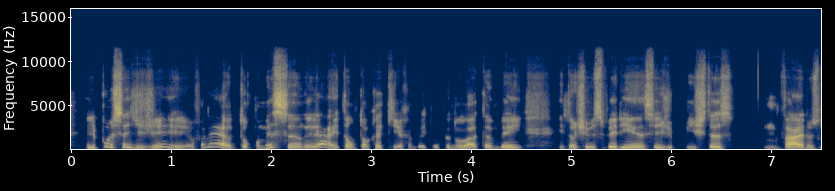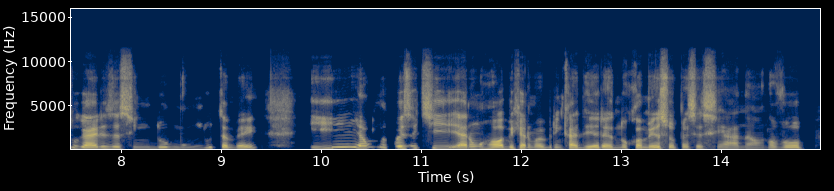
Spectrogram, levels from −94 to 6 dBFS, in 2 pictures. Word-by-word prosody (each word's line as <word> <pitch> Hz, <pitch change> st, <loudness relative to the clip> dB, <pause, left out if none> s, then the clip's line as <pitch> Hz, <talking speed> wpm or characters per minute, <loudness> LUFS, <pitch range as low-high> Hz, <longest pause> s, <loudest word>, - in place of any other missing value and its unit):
ele 300 Hz, -, -3 dB
"Poxa 370 Hz, -5 st, +4 dB
você -, -, -2 dB
é -, -, -1 dB
de 235 Hz, -7 st, -6 dB
DJ?" 370 Hz, +4 st, -5 dB
Eu -, -, -14 dB
falei: 350 Hz, +5 st, -12 dB
"É 320 Hz, -, +4 dB
eu -, -, -5 dB
tô 145 Hz, -, -6 dB
começando", 205 Hz, -, +5 dB
ele: 160 Hz, -, -2 dB
"Ah, 335 Hz, -3 st, +1 dB
então, 200 Hz, +2 st, -3 dB
toca -, -, -5 dB
aqui", 150 Hz, +1 st, -7 dB
acabei 110 Hz, -2 st, -12 dB
tocando 120 Hz, +1 st, -14 dB
lá 115 Hz, -1 st, +1 dB
também, 140 Hz, -1 st, -4 dB, 0.4 s
então 125 Hz, +3 st, -7 dB
eu -, -, -8 dB
tive 160 Hz, -, 0 dB
experiências 175 Hz, -, 0 dB
de 280 Hz, -, -10 dB
pistas 175 Hz, +1 st, 0 dB, 0.3 s
em 165 Hz, -1 st, -17 dB
vários 205 Hz, +9 st, +6 dB
lugares 180 Hz, -3 st, +3 dB
assim 160 Hz, -3 st, -2 dB
do 155 Hz, +1 st, -8 dB
mundo, 160 Hz, -, -17 dB
também, 125 Hz, -, -2 dB, 0.5 s
e 315 Hz, -, -4 dB
é -, -, +4 dB
uma 305 Hz, +1 st, -9 dB
coisa 210 Hz, +3 st, +1 dB
que 215 Hz, -4 st, -2 dB
era 185 Hz, +2 st, +5 dB
um 205 Hz, -, -6 dB
hobby, 155 Hz, -1 st, +4 dB
que -, -, +3 dB
era -, -, +2 dB
uma 135 Hz, 0 st, -4 dB
brincadeira, 130 Hz, -1 st, +1 dB
no 150 Hz, +4 st, -9 dB
começo 165 Hz, +1 st, +3 dB
eu -, -, -7 dB
pensei 135 Hz, -1 st, -1 dB
assim: 115 Hz, -3 st, 0 dB
"Ah 105 Hz, 0 st, -5 dB
não, 95 Hz, -2 st, -14 dB
não 135 Hz, -, -7 dB
vou, 150 Hz, +2 st, -2 dB
165 Hz, 220 wpm, -24 LUFS, 140-230 Hz, 0.5 s, vários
